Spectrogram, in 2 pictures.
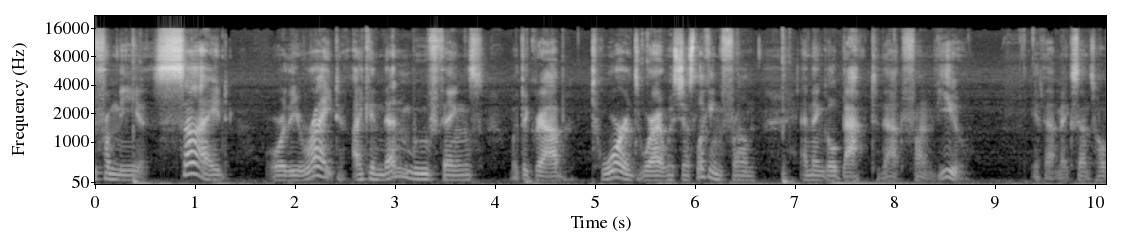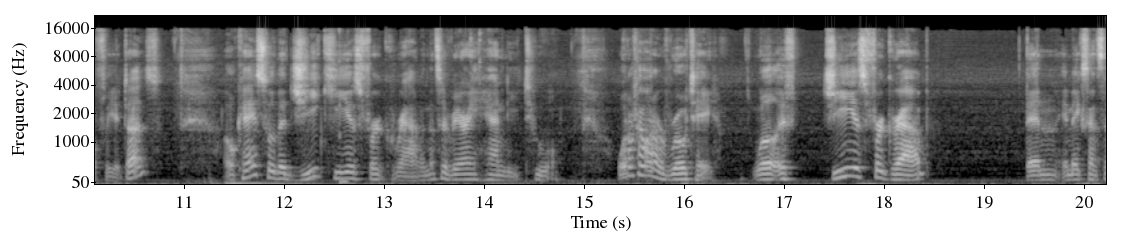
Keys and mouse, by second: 0.3 KP_3, 4.2 g, 5.4-6.7 drag, 6.7 KP_1, 12.4 g, 13.8-15.6 drag.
